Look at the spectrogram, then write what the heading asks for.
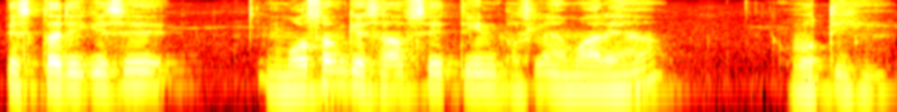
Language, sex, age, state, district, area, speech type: Hindi, male, 30-45, Rajasthan, Bharatpur, rural, spontaneous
